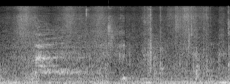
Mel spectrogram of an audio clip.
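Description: A few people laughing briefly in short chuckles.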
